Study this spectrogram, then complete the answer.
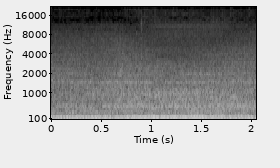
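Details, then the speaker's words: Nissan 300ZX at 134,000 miles, just after an oil change, on the lift: smooth even idle rumble, no tick or knock; oil pressure present, no leaks, engine healthy. "No tick, no knock, nothing. Just, she's good. Not bad for 134,000 miles."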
